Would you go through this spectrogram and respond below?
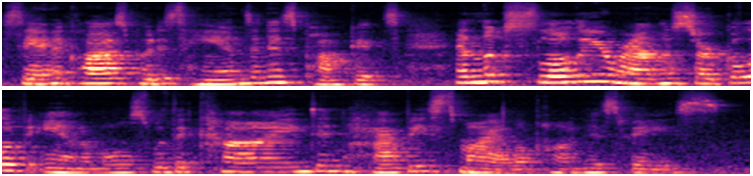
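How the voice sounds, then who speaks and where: A woman's voice: mid-range voice, normal speed, few pauses. A woman teacher reading a children's storybook aloud with expression. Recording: echoey room, distant mic, faint noise.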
